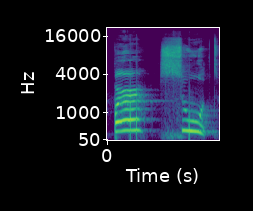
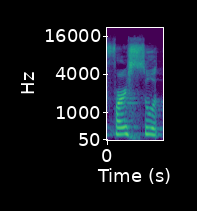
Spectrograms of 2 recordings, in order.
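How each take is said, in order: First: The word begins with a p sound. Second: The word begins with an f sound. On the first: The speaker calls it right. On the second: The speaker calls it wrong.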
